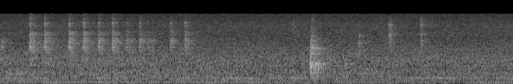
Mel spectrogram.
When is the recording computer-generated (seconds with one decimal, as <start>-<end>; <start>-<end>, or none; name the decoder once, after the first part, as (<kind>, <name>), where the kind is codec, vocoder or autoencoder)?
0.4-1.2 (vocoder, Vocos)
